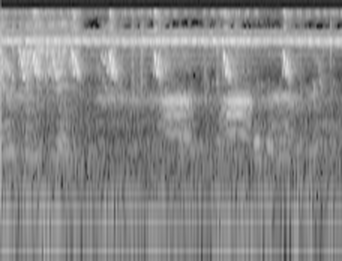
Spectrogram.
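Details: Weaver birds at their nest-building colony in a farmhouse tree give quick high chirps and several short rasping, buzzy calls in a loose series. A constant shrill insect hum runs underneath.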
